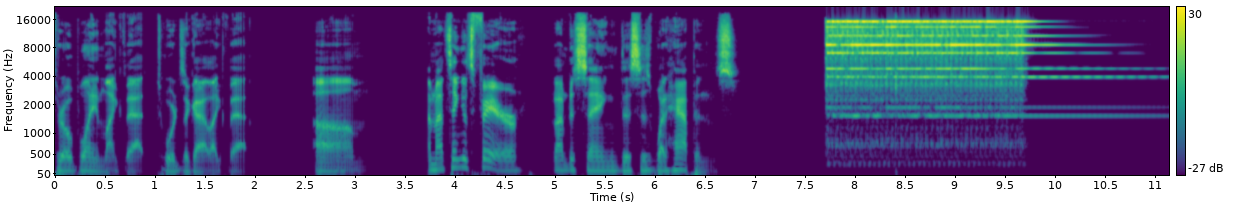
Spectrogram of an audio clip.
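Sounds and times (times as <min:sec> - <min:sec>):
speech: 0:00.0 - 0:02.0, 0:02.6 - 0:06.9
telephone electric bell ringing for an incoming call: 0:07.7 - 0:11.1.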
